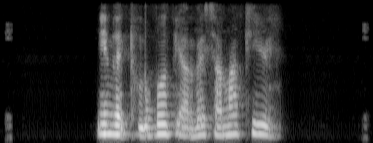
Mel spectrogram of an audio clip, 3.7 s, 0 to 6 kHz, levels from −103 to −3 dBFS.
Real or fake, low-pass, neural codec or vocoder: fake; 5.4 kHz; codec, 24 kHz, 0.9 kbps, WavTokenizer, medium music audio release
